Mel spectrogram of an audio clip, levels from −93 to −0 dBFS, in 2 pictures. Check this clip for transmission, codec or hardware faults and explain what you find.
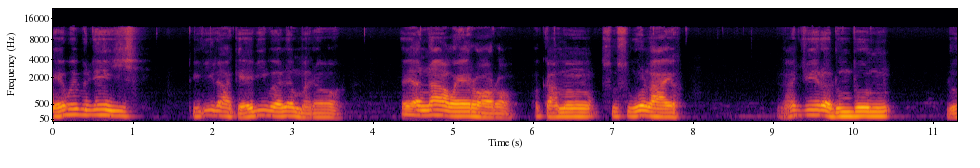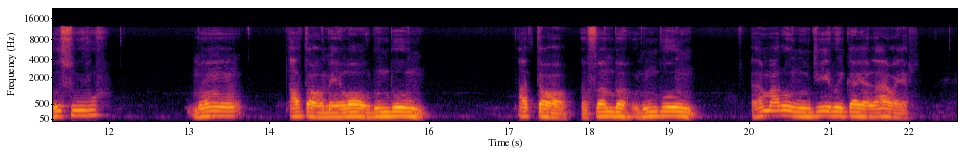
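No transmission, codec or hardware faults are audible in the speech; it carries the normal character of a call path, with the top end rolled off in a way that fits Opus running at a 12 kHz audio bandwidth.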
